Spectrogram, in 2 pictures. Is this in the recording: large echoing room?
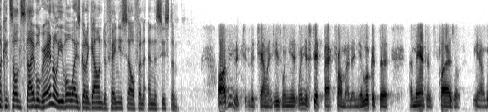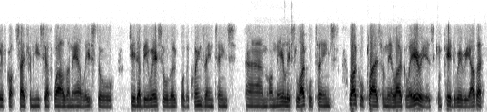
no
